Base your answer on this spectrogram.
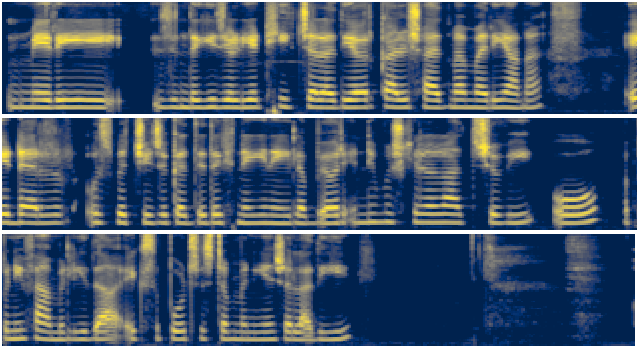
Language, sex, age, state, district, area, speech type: Dogri, female, 18-30, Jammu and Kashmir, Samba, urban, spontaneous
